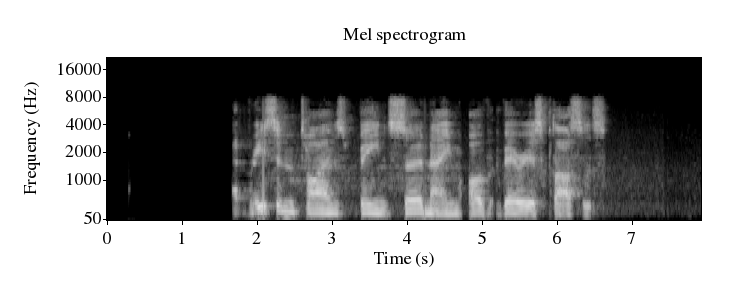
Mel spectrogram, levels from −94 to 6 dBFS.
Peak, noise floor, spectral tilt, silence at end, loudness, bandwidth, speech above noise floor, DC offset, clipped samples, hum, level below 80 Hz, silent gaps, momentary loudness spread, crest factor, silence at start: -2 dBFS; -67 dBFS; -4 dB/octave; 1.3 s; -16 LUFS; 8.4 kHz; 50 dB; under 0.1%; under 0.1%; none; -58 dBFS; none; 11 LU; 16 dB; 1.65 s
